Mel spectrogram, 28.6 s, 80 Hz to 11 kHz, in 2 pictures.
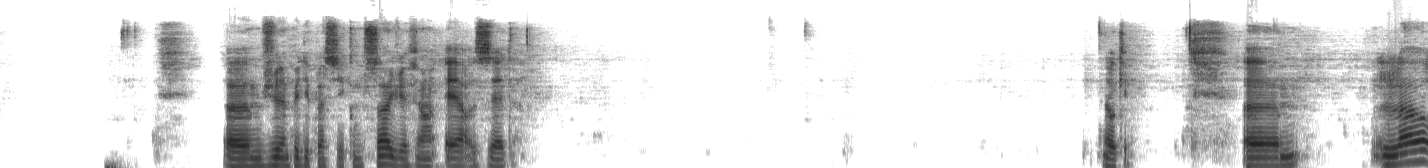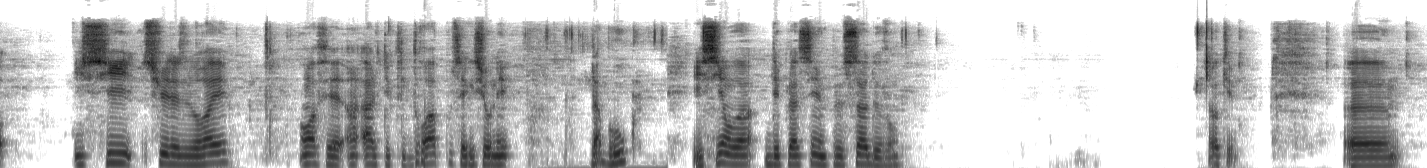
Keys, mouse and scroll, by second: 0.1 ctrl+scroll down 2, 0.6-1.3 scroll up 2, 1.3 Tab, 2.2-4.3 drag, 4.3 r, 7.9 Tab, 8.5-9.7 scroll down 4, 9.7-12.4 scroll up 1, 12.4-13.7 scroll up 9, 13.7-14.1 shift+scroll down 2, 14.2-15.0 ctrl+scroll up 4, 15.0 right click, 15.2 Tab, 16.2 alt+right click, 17.9-20.9 scroll down 1, 20.9 middle click, 21.1-22.8 drag, 22.8 KP_1, 24.6 Tab, 26.3 middle click, 26.8 scroll up 1, 27.1 Tab, 27.5-28.5 middle drag.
